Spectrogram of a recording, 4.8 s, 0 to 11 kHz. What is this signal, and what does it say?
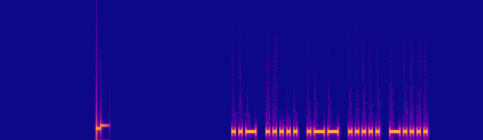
Morse code, heard as a keyed tone, about 34 wpm, 700 Hz. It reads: U5W56
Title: Five Challenging Letter-Number Combinations 35wpm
